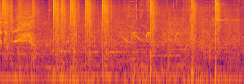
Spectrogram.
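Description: Gunfire exchanged between a suspect and police near an intersection, caught on a dashcam: a rapid run of sharp loud shots and bursts over a constant noisy roar, continuing through the whole stretch.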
